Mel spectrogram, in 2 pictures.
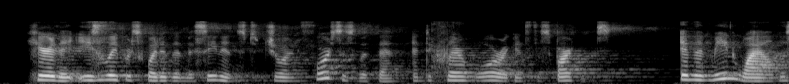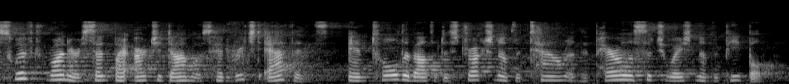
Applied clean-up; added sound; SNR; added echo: neural separator model SepFormer DNS4.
